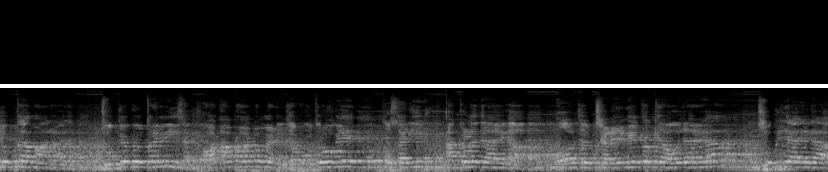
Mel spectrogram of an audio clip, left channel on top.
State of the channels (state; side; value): silent; left; digital silence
